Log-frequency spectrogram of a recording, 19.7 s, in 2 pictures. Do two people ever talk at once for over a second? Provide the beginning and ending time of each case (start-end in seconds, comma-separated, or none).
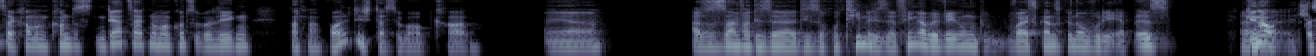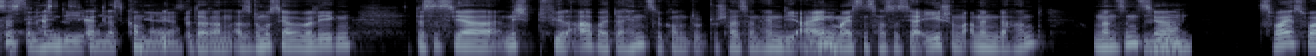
9.3-11.2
